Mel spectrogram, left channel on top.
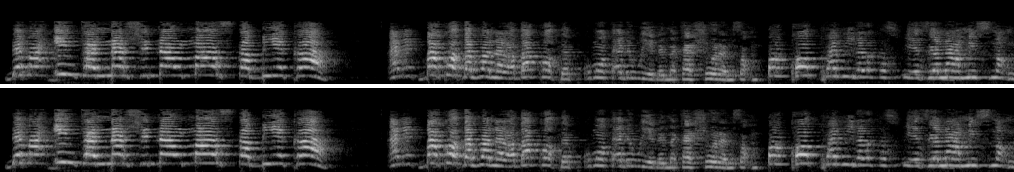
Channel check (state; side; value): normal; both; correlation 0.50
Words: Them are international master baker. And it back up the vanilla, back up them. Come out of the way, they make I show them something. Back up, I need a little space. You not miss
